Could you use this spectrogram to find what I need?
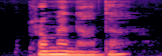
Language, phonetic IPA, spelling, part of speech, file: Polish, [ˌprɔ̃mɛ̃ˈnada], promenada, noun, LL-Q809 (pol)-promenada.wav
